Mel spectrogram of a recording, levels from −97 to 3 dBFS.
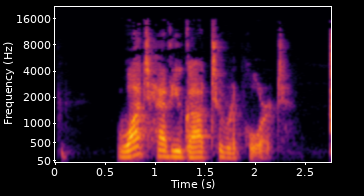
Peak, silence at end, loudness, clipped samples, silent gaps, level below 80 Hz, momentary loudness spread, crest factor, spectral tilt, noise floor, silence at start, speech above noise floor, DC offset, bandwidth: -2 dBFS; 0.45 s; -19 LUFS; under 0.1%; none; -64 dBFS; 17 LU; 20 dB; -4.5 dB/octave; -77 dBFS; 0.65 s; 58 dB; under 0.1%; 16 kHz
